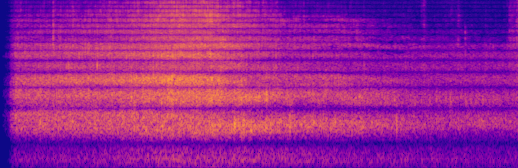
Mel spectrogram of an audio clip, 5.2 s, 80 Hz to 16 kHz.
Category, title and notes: Sound effects > Vehicles
car passing 7
Sound of a car passing by in wet, cool weather, with winter tires on the car. Recorded using a mobile phone microphone, Motorola Moto G73. Recording location: Hervanta, Finland. Recorded for a project assignment in a sound processing course.
car, drive, vehicle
